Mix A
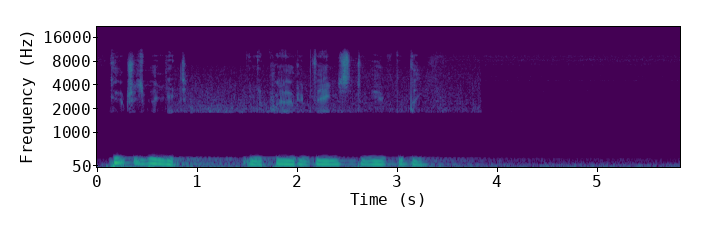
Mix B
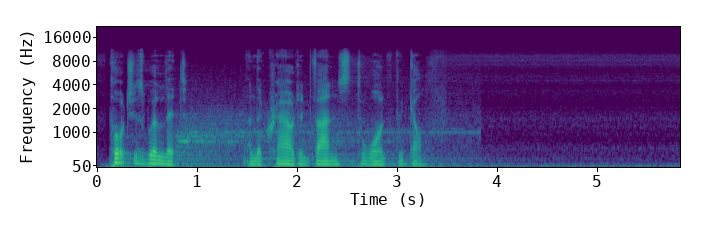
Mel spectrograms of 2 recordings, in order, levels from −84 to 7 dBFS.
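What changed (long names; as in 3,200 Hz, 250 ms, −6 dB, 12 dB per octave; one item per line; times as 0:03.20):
speech +9.0 dB
master: remove linear-phase brick-wall band-stop 250–1,800 Hz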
